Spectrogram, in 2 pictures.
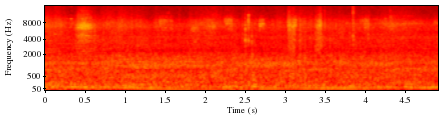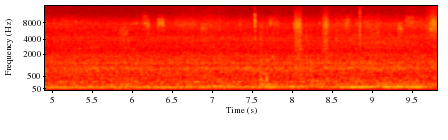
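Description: A car engine running and tyres rolling through snow, heard from inside the car's cabin while driving slowly. It is a steady low drone that grows louder briefly near the end.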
